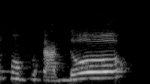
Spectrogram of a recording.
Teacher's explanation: veja que a última sílaba, ela é bem forte, ela é tônica.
